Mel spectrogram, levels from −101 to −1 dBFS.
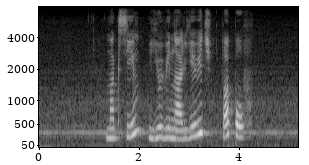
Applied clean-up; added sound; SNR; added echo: none; none; none; none.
